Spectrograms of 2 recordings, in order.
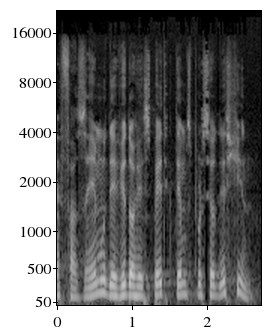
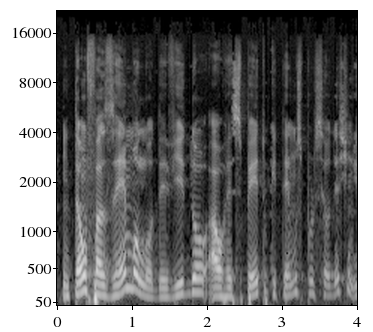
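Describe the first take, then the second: First: Said in the usual way. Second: Teacher reads the novel's line to the class; reading the text aloud. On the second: Shown as a demonstration. Teacher reads the passage aloud to students, a little louder. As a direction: read the book's sentence aloud, a touch louder. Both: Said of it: "tô tornando as frases aqui mais simples".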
